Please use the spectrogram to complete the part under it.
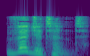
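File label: "vegetant", British English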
